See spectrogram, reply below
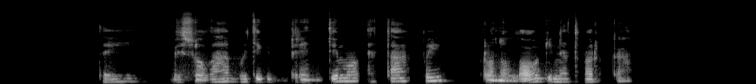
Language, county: Lithuanian, Vilnius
